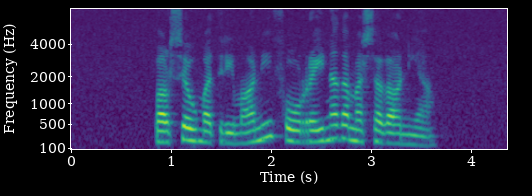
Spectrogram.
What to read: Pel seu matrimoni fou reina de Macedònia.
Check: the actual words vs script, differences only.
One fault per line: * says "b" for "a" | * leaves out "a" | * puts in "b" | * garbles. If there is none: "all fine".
all fine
